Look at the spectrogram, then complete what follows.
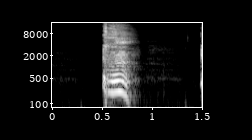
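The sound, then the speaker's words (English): A single harsh, throaty cough bursts out, rough and loud, followed by a short quiet pause before the start of another cough cuts in at the end. “apart from getting rid of that cough, I'm going for the sympathy vote.”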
